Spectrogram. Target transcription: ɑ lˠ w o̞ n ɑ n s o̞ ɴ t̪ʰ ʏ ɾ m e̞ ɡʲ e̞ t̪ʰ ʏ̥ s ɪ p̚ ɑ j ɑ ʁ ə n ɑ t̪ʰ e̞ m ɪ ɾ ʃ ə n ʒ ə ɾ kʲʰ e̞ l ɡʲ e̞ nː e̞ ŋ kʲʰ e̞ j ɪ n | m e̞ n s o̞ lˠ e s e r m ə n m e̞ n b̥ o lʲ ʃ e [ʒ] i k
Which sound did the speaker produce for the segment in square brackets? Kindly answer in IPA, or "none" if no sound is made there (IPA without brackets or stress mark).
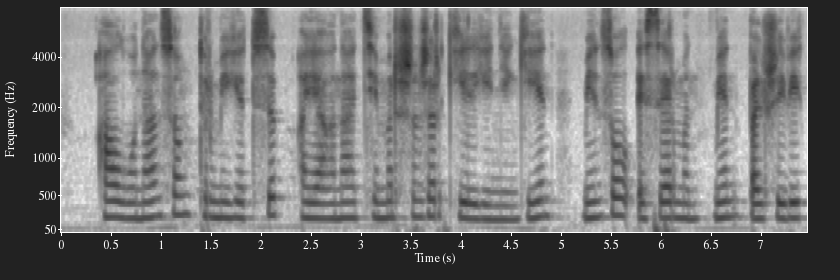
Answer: v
